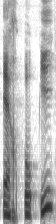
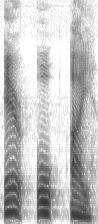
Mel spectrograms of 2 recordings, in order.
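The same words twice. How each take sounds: First: The letters are spoken with a French accent. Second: The letters are spoken with an English accent.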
